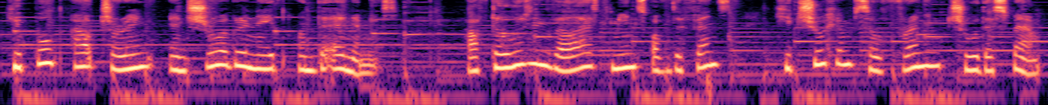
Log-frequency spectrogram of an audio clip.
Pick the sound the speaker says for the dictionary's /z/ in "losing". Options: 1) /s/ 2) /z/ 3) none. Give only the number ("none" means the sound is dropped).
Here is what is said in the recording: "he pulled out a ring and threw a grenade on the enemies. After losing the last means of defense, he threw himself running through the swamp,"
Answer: 2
